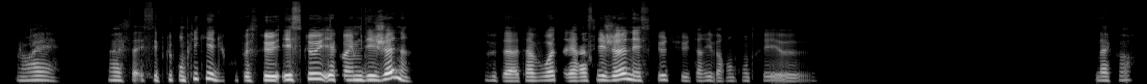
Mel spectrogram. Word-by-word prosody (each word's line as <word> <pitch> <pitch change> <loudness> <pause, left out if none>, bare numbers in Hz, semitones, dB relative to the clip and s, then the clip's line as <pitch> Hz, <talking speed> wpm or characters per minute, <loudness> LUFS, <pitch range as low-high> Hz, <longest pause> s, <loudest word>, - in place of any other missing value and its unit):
Ouais, 185 -3 -7 0.5
ouais, 190 -1 -4
ça - - -9
et - - -12
c'est 200 - -8
plus 210 - -10
compliqué, 250 +6 -1
du 175 - -8
coup, 185 - -28
parce 180 -1 -5
que 195 -1 +6
est-ce 215 -1 +2
qu'il 255 0 +4
y - - +6
a - - +4
quand 210 0 -2
même 205 0 +2
des 205 0 +4
jeunes? 250 - +5 0.7
Heu, 185 0 -15
ta 160 -2 -2
ta 180 +1 -2
voix, 190 +3 -1
tu - - -26
as - - -8
l'air 170 +1 0
assez 200 +3 0
jeune. 225 +5 +5
Est-ce 185 -2 -3
que 215 - -6
tu 175 -5 -14
tu 170 - -16
arrives 170 -1 -11
à - - -10
rencontrer 170 +3 -16
heu 155 +6 -13 2.9
D'accord. 195 +2 -10
190 Hz, 195 wpm, -19 LUFS, 175-205 Hz, 2.9 s, que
